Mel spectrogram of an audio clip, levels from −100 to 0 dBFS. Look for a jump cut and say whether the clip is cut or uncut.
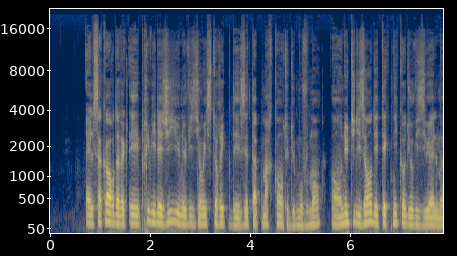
cut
